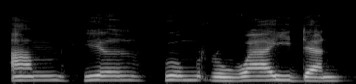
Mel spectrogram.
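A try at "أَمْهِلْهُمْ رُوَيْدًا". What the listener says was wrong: Humnya jangan sepet ya, Bu, ya. Amhilhum. Amhilhum ruwaidan. Jangan sepet. Amhilhum ruwaidan gitu. Jangan buru-buru ya, jangan digeser. itu jangan digesrek apa jangan diseret, diangkat kakinya.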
